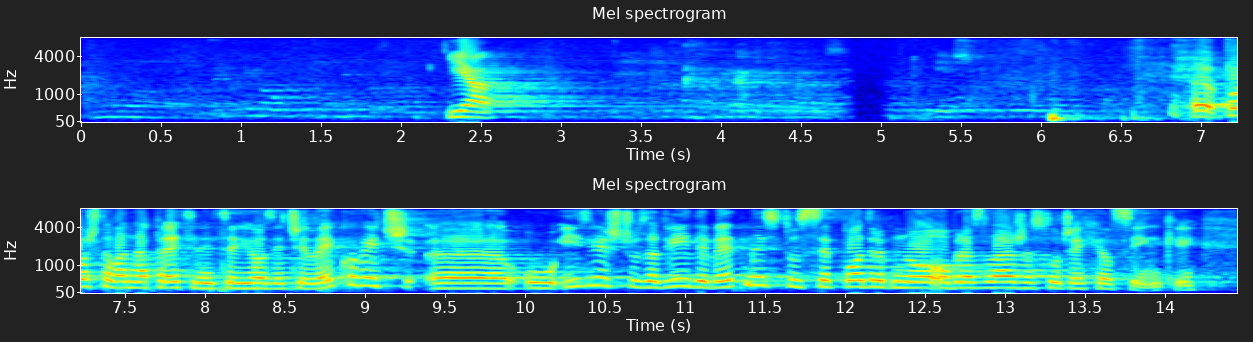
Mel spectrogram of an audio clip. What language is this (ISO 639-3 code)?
hrv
